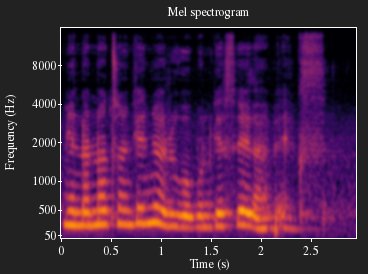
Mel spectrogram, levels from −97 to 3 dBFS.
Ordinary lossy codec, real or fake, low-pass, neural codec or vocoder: none; fake; 14.4 kHz; vocoder, 44.1 kHz, 128 mel bands, Pupu-Vocoder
